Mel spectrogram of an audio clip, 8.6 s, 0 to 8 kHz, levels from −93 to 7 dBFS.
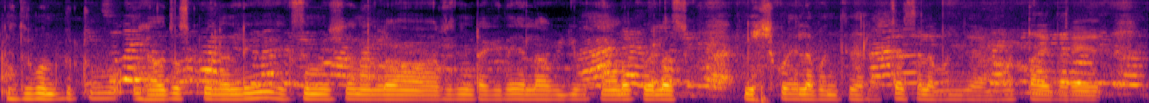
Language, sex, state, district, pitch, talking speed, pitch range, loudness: Kannada, male, Karnataka, Shimoga, 135 Hz, 110 wpm, 130-145 Hz, -18 LUFS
